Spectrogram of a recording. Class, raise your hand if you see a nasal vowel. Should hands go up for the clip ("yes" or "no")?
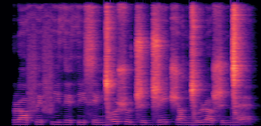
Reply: no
